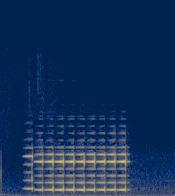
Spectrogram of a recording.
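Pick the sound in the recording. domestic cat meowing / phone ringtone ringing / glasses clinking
phone ringtone ringing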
